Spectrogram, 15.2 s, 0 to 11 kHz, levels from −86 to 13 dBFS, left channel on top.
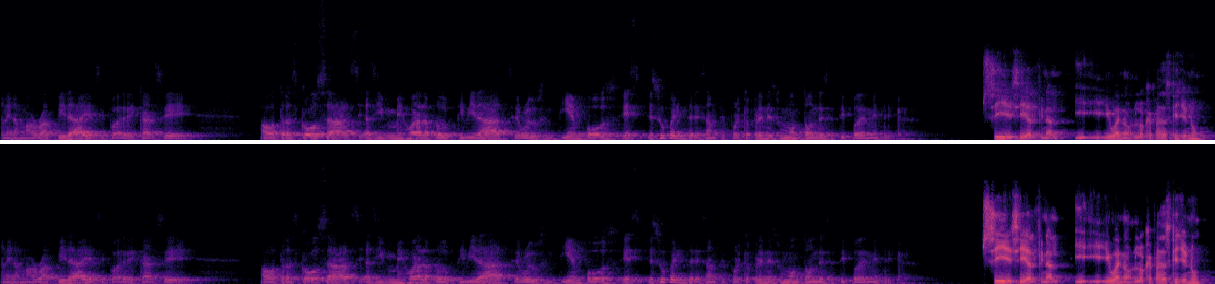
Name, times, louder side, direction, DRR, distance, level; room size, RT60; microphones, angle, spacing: voice 1, 0.0-2.3 3.3-11.3, left 1 dB, 30° left, 1 dB, 2.1 m, -40 dB
voice 2, 12.3-15.0, right 4 dB, 70° right, 14 dB, 0.9 m, -32 dB
14.5 x 10.0 x 9.8 m, 0.94 s
head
